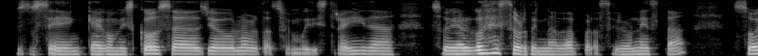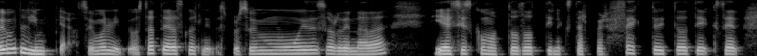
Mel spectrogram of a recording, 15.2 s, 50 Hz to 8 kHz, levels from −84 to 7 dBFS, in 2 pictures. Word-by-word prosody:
pues - - -11
no - - -8
sé, 160 0 +1
en 160 0 -3
qué 160 - -1
hago 160 +1 +3
mis 160 0 -2
cosas. 170 -3 +4
Yo, 160 -1 +4
la 165 +1 +1
verdad, 155 -1 -3
soy - - -11
muy 80 - -4
distraída, 165 -1 -2 0.3
soy 165 -2 +2
algo 165 +3 +7
desordenada, 160 -6 +2
para - - -7
ser - - -7
honesta, 160 +8 -2 0.4
soy 200 +6 +4
limpia, 170 -6 +1
soy - - -4
muy 180 +1 +1
limpia, 155 -5 -2
me - - -1
gusta 195 - 0
tener 185 -2 +3
las 175 - -2
cosas 180 -1 -3
limpias, - - -8
pero 155 - -6
soy 170 +2 -3
muy 175 +1 0
desordenada, 170 -1 0 0.4
y - - +3
así 170 +2 +1
es 180 - -4
como 165 -3 -2
todo 170 +1 -1
tiene 170 -1 -6
que - - -30
estar 160 - -6
perfecto 190 +4 -5
y 175 - 0
todo 175 0 -1
tiene 170 -2 -3
que - - -16
ser 165 -1 -1
170 Hz, 195 wpm, -21 LUFS, 160-180 Hz, 0.4 s, algo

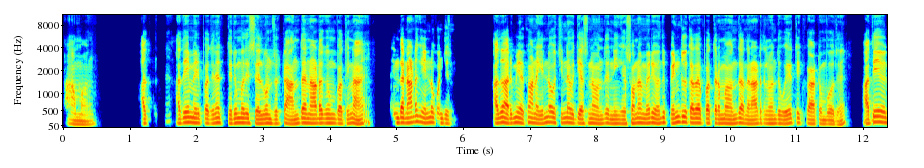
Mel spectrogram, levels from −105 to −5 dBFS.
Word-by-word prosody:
ஆமாங்க. 95 -2 -4 0.8
அத் - - -6 0.4
அதேமாரி 145 0 +2
பாத்தீங்கன்னா, 130 +1 -1
திருமதி 135 +1 +1
செல்வம்னு 125 +1 +1
சொல்லிட்டு 120 +2 -1
அந்த 130 +4 +1
நாடகமும் 130 0 +2
பாத்தீங்கன்னா, 120 0 +1 0.6
இந்த 145 +1 +4
நாடகம் 155 0 +3
இன்னும் 145 0 -1
கொஞ்சம் 125 -4 -4 0.7
அதுவும் 145 +3 +4
அருமையா 140 +2 +1
இருக்கும். 145 +3 +1
ஆனா 125 - +1
என்ன 155 +3 0
ஒரு 145 - -4
சின்ன 140 +1 0
வித்தியாசன்னா 125 0 0
வந்து, 120 +3 -2
நீங்க 120 -1 -1
சொன்னமாரி 135 +1 +1
வந்து, 145 +3 -1
பெண்கள் 155 +3 +2
கதாபாத்திரமா 130 -2 +2
வந்து 130 +4 +1
அந்த 115 -3 -1
நாடகத்துல 120 +1 0
வந்து 120 -1 -2
உயர்த்தி 135 +4 -1
காட்டும்போது, 110 -4 -1 0.4
அதே 160 +7 +2
130 Hz, 170 wpm, -24 LUFS, 120-140 Hz, 0.8 s, இந்த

